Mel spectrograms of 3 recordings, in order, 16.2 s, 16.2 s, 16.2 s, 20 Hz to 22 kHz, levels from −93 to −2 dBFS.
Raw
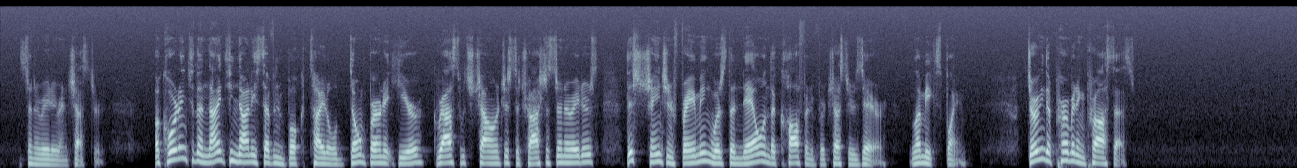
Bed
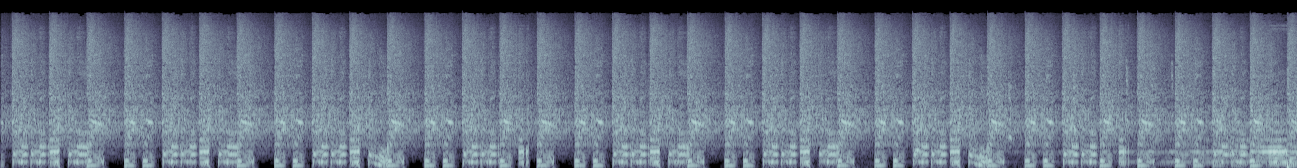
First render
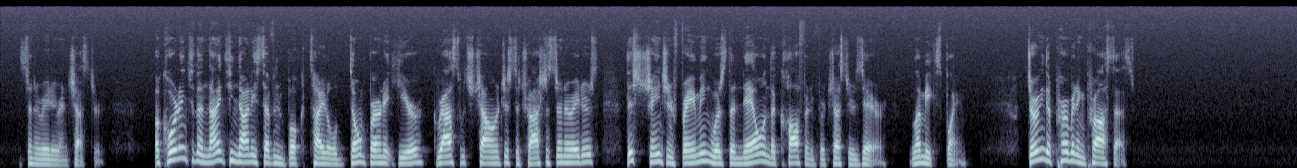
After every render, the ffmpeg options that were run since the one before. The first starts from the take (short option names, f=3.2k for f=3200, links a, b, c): -af "afftdn=nr=6:nf=-41"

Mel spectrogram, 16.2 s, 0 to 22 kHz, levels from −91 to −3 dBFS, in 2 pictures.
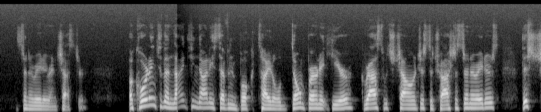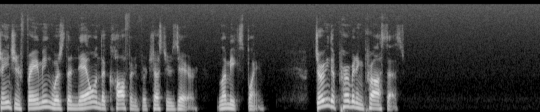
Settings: -filter_complex "[0:a]asplit=2[a][b];[a]atrim=end=2.65,asetpts=PTS-STARTPTS,afade=t=out:st=2.646:d=0.004:c=hsin:silence=0.0749894[c];[b]atrim=start=2.65,asetpts=PTS-STARTPTS,afade=t=in:d=0.72:silence=0.0749894[d];[c][d]concat=n=2:v=0:a=1"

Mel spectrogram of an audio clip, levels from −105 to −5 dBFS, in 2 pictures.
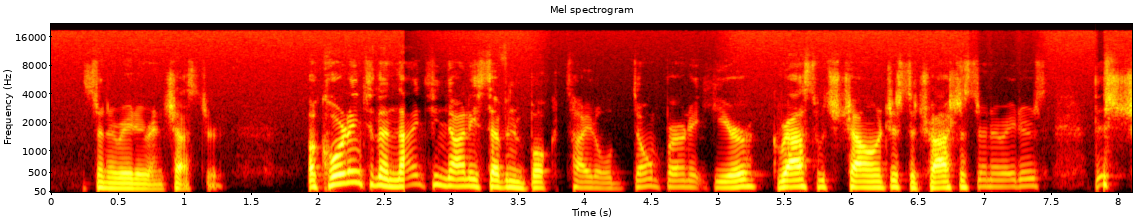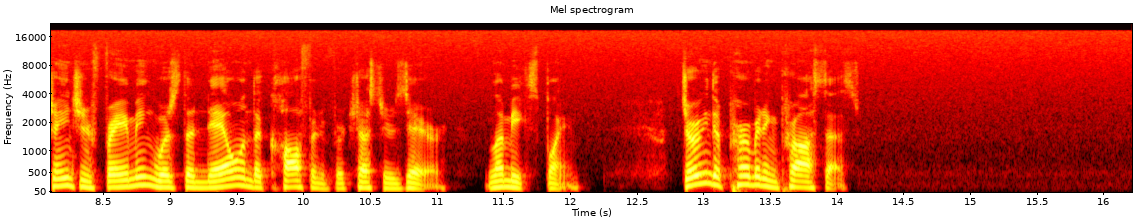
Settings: -filter_complex "[0:a]asettb=1/sr,asplit=3[a][b][c];[a]atrim=end=2.354[d];[b]atrim=start=2.35:end=2.96,asetpts=PTS-STARTPTS,afade=t=in:d=0.004:c=qsin,afade=t=out:st=0.606:d=0.004:c=qsin,equalizer=f=3.2k:t=o:w=0.33:g=-10[e];[c]atrim=start=2.956[f];[d][e]acrossfade=d=0.004:c1=hsin:c2=qsin[g];[g][f]acrossfade=d=0.004:c1=qsin:c2=hsin,asettb=1/sr,asplit=3[h][i][j];[h]atrim=end=6.884[k];[i]atrim=start=6.88:end=7.9,asetpts=PTS-STARTPTS,afade=t=in:d=0.004:c=qsin,afade=t=out:st=1.016:d=0.004:c=qsin,acompressor=threshold=-36dB:ratio=4:attack=3.2:release=140:knee=1:detection=peak[l];[j]atrim=start=7.896[m];[k][l]acrossfade=d=0.004:c1=hsin:c2=qsin[n];[n][m]acrossfade=d=0.004:c1=qsin:c2=hsin,asplit=3[o][p][q];[o]atrim=end=3.75,asetpts=PTS-STARTPTS,afade=t=out:st=3.56:d=0.19:silence=0.223872[r];[p]atrim=start=3.75:end=4.98,asetpts=PTS-STARTPTS,volume=-13dB[s];[q]atrim=start=4.98,asetpts=PTS-STARTPTS,afade=t=in:d=0.19:silence=0.223872[t];[r][s][t]concat=n=3:v=0:a=1"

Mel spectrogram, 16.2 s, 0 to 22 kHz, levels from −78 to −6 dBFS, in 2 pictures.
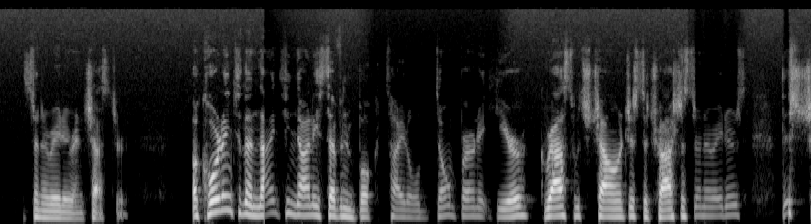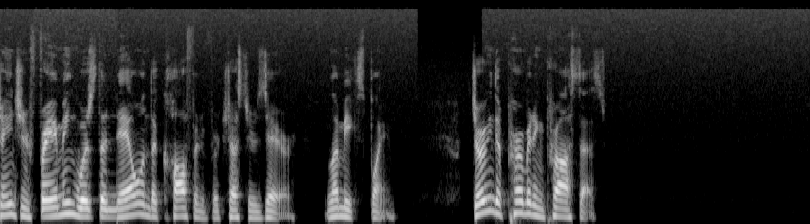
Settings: -filter_complex "[0:a]asettb=1/sr,asplit=3[a][b][c];[a]atrim=end=8.444[d];[b]atrim=start=8.44:end=9.29,asetpts=PTS-STARTPTS,afade=t=in:d=0.004:c=qsin,afade=t=out:st=0.846:d=0.004:c=qsin,aecho=1:1:4.3:1,atrim=end_sample=37485[e];[c]atrim=start=9.286[f];[d][e]acrossfade=d=0.004:c1=hsin:c2=qsin[g];[g][f]acrossfade=d=0.004:c1=qsin:c2=hsin,asettb=1/sr,asplit=3[h][i][j];[h]atrim=end=12.294[k];[i]atrim=start=12.29:end=12.94,asetpts=PTS-STARTPTS,afade=t=in:d=0.004:c=qsin,afade=t=out:st=0.646:d=0.004:c=qsin,lowpass=5.1k[l];[j]atrim=start=12.936[m];[k][l]acrossfade=d=0.004:c1=hsin:c2=qsin[n];[n][m]acrossfade=d=0.004:c1=qsin:c2=hsin"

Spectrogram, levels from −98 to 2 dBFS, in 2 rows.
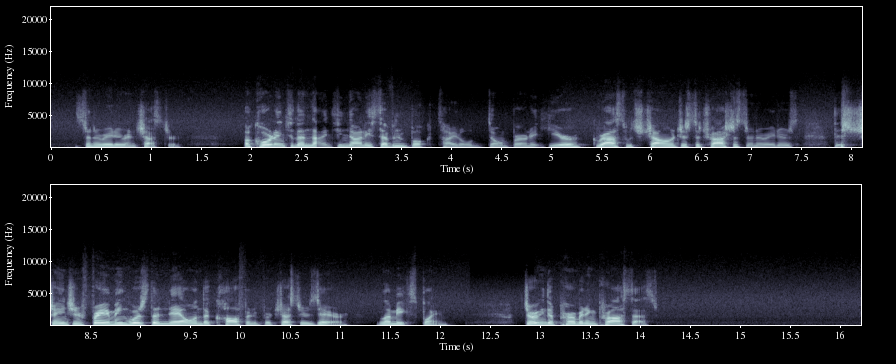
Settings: -af "lowpass=f=4.3k:w=0.5412,lowpass=f=4.3k:w=1.3066,lowshelf=f=120:g=-6.5"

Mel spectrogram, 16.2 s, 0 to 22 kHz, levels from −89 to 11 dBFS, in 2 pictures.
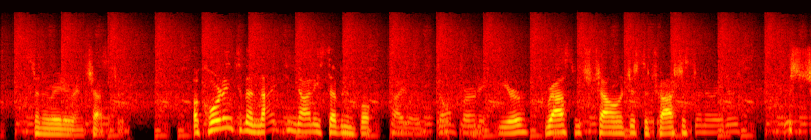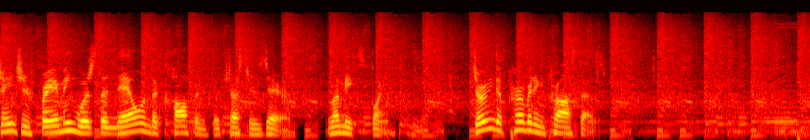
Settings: -filter_complex "[1:a]volume=-14dB[a];[0:a][a]amix=inputs=2:normalize=0"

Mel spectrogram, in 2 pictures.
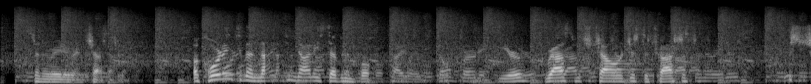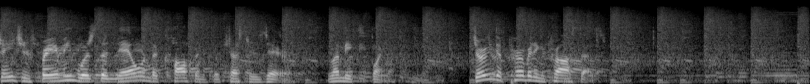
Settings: -af "aecho=1:1:139|278|417|556:0.188|0.0735|0.0287|0.0112"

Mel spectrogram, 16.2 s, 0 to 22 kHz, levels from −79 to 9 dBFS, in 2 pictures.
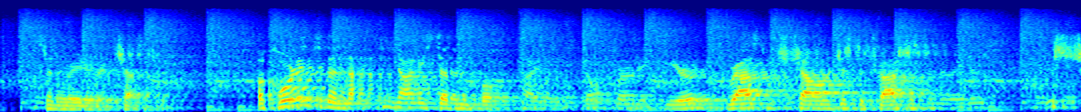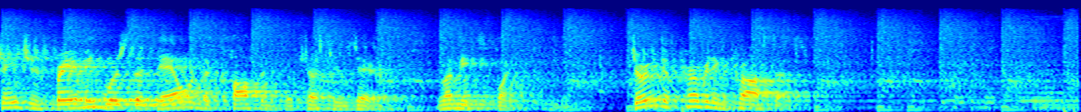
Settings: -af "aecho=1:1:73|146|219|292|365|438|511:0.335|0.198|0.117|0.0688|0.0406|0.0239|0.0141"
